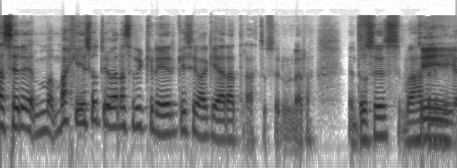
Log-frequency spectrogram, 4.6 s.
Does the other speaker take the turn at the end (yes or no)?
yes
